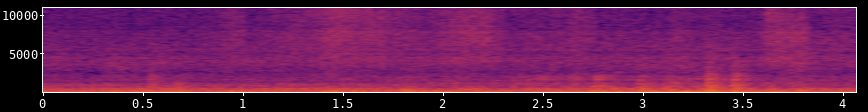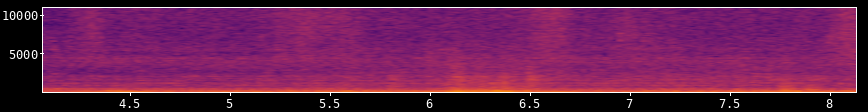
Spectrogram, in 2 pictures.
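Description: Running noise inside a Southern Class 377 electric multiple unit carriage: a steady low rumble of the wheels on the rails under a faint constant hum. There are a few light knocks from the track, and the rumble swells briefly about six seconds in.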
